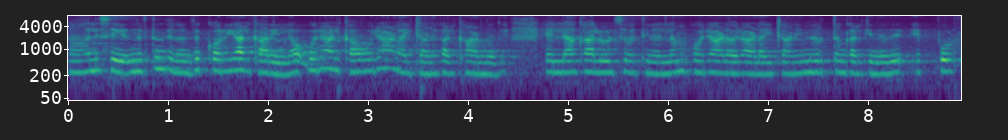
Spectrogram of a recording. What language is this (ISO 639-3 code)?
mal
